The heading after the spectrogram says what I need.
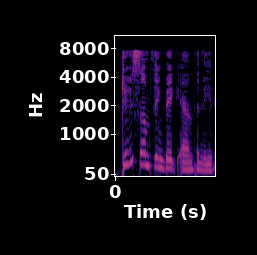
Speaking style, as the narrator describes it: they shouted

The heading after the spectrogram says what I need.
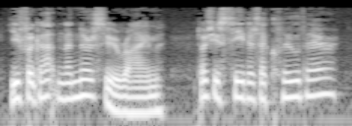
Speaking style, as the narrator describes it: She recited in a meaning voice

